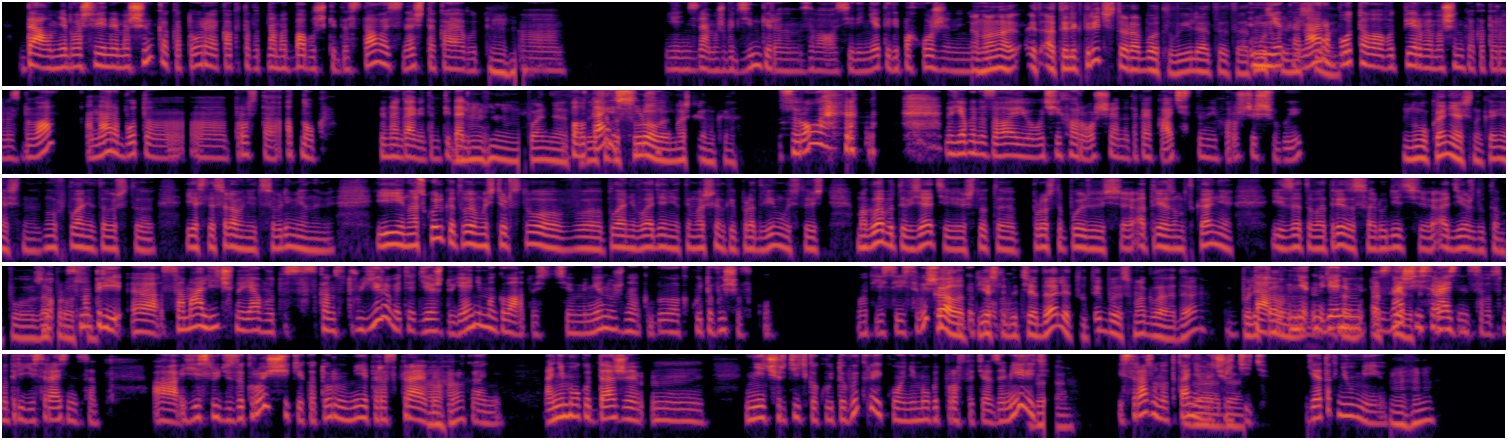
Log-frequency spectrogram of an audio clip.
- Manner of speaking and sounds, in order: chuckle; laugh
- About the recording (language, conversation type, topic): Russian, podcast, Как найти свой стиль, если не знаешь, с чего начать?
